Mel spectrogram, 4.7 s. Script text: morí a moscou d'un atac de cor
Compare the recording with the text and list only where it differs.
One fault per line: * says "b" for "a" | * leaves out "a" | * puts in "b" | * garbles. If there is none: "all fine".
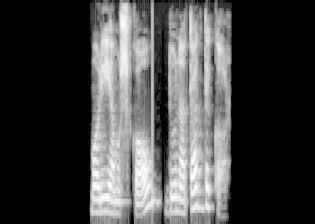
all fine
